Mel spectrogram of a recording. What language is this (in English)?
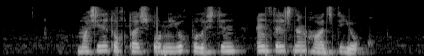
Uyghur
